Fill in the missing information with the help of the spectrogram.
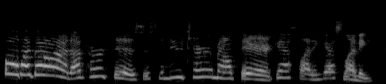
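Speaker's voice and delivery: high, gushing imitation of everyone; mock excited gossip. Imitating people excited about a new buzzword, high and gushing. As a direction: ham up the breathless hype over a buzzword.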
